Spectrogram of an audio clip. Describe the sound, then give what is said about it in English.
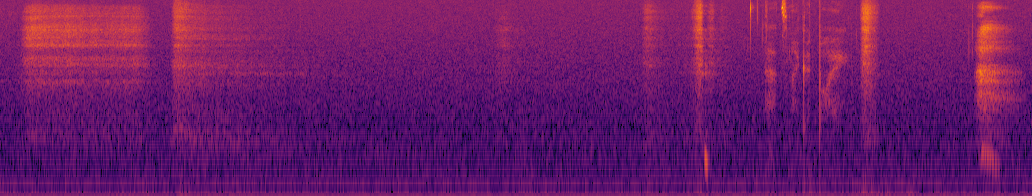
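Slow, deep breathing, with one long drawn breath near the start and then softer, sparser breaths and faint mouth sounds over a steady low hiss. “Just take a moment and simply breathe.”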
